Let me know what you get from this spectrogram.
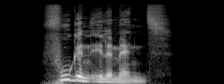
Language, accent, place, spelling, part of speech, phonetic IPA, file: German, Germany, Berlin, Fugenelements, noun, [ˈfuːɡn̩ʔeleˌmɛnt͡s], De-Fugenelements.ogg
- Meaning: genitive singular of Fugenelement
